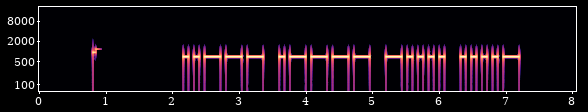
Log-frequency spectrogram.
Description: Morse code, heard as a keyed tone, about 15 wpm, 700 Hz. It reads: 2164
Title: Numbers - 4-Digit 15wpm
